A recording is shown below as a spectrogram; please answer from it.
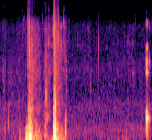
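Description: Jumping up and down on a patch of ground laid over layers of old tin roofs, possibly left from a structure that collapsed there, makes the ground sound hollow. Two heavy, low, booming thuds land about half a second apart, followed after a pause by a brief, sharper knock.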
